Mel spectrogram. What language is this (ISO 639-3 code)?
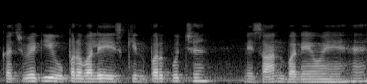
hin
